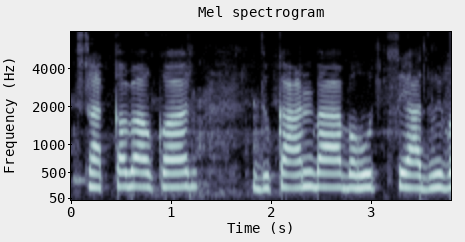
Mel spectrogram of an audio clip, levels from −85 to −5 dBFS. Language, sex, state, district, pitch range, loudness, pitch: Hindi, female, Uttar Pradesh, Ghazipur, 235-250 Hz, -20 LUFS, 245 Hz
